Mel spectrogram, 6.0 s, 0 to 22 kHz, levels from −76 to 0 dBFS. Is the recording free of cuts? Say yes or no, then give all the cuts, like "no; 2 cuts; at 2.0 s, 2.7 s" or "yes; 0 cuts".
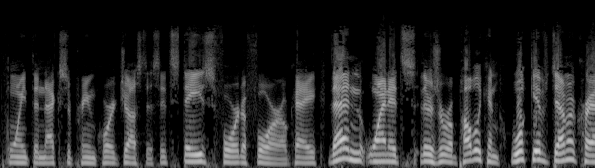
no; 3 cuts; at 3.2 s, 4.2 s, 5.0 s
